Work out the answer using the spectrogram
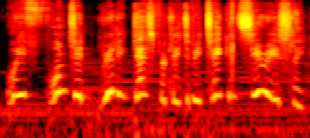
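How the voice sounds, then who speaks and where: Tiny cute mouse, very high-pitched, eager, chirpy, excitable, ASMR roleplay, music behind. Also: a little fast. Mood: eager, earnest. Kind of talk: ASMR roleplay character acting.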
